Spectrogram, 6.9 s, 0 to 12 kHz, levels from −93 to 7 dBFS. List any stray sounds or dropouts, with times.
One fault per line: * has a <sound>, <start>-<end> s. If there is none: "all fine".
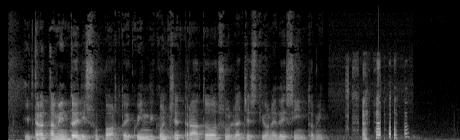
* has a laugh, 5.2-6.2 s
